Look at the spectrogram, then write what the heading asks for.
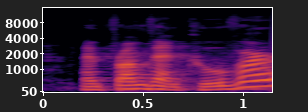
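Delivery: rising uptalk on the word Vancouver. Describing people who uptalk statements, uptalk on Vancouver. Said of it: "are you asking me that? Or is it because you're up talking?".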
